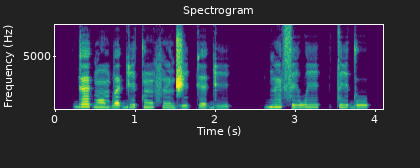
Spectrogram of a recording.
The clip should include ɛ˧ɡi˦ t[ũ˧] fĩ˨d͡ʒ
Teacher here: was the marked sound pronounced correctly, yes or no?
yes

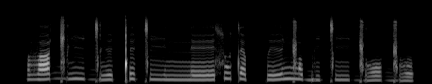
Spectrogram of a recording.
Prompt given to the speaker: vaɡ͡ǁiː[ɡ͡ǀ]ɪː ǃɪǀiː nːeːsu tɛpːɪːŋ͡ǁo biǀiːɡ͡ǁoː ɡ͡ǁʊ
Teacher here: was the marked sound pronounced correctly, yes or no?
yes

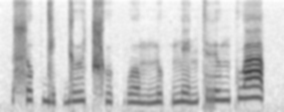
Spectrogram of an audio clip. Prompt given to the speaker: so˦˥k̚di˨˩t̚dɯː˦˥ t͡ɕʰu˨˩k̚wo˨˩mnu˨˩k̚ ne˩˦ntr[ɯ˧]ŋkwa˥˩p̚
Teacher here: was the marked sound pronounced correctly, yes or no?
yes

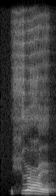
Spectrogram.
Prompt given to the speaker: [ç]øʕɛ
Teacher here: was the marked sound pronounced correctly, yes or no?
yes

